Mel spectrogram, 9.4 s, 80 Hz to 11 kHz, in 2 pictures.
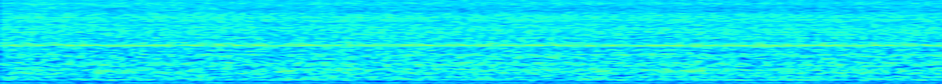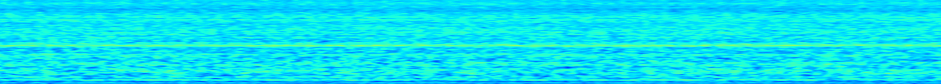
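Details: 2009 Volvo S40 T5 AWD R-Design after replacing a failed, melted alternator idler pulley; steady even idle with smooth low hum and faint constant whine, no knocks or misses: normal idle.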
